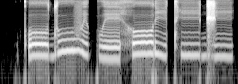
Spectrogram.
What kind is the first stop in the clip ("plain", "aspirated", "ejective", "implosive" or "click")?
ejective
